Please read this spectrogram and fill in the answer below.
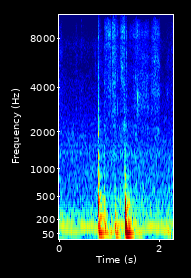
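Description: Two handling thumps from a part-leather hardcover book being set down on its cloth slipcase, about half a second apart, the second louder, over a steady low hum.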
